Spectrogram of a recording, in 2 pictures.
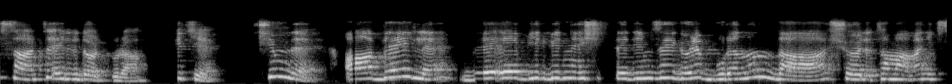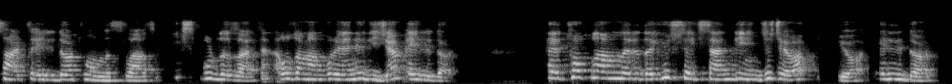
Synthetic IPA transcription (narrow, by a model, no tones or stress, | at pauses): icsaːɾt̪ʰɯɛlʲːid̪øɾt̪̚buɾa | pʰecʰɪ | ʃimd̪ɪabelʲɛbeɛbiɾbiɾinieʃit̪le̞d̪iːmizɛɟø̞ɾɛbuɾanɯnd̪aʃø̞jlʲɛt̪ʰamaːmænicʰi̥saːɾt̪ʰɯɛlʲːid̪øɾt̪ʰo̞lˠmasɯlˠaːzɯmicsbuɾd̪azaːt̪ʰæno̞zamanbuɾajaned̪ijid͡ʒæmɛlʲːid̪øɾt̪̚ | hɛt̪ʰo̞plˠamlˠaɾɯd̪ajyzsɛcsænd̪ejind͡ʒɛd͡ʒe̞vap̚ɟit̪ʰijo̞ɛlʲːid̪øɾt̪̚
